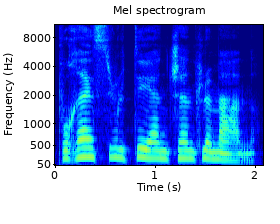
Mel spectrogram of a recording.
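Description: A woman's voice: medium pitch, a little slow, a little mellow, lightly acted. A woman reading an audiobook, voicing an agitated male schoolmaster who raises his voice in trembling outbursts.

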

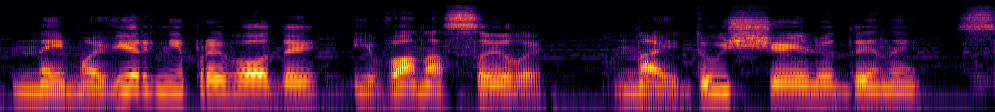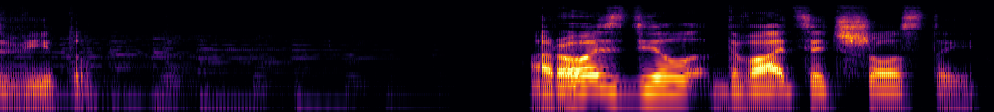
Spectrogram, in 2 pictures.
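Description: Guy reading a storybook out loud, bouncy intonation, super dry studio sound. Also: medium pitch, no echo. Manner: expressive, storytelling. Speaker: audiobook narrator. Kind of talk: scripted narration.

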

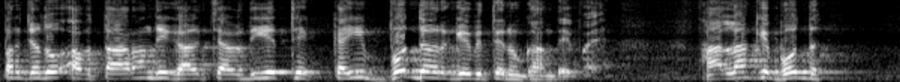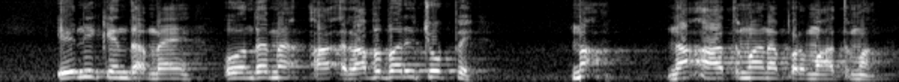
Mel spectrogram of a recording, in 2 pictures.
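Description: A man preaching a sermon that explains scripture, chanting each quoted verse slowly and then explaining it in brisker speech while he speaks directly to his listeners. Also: high-pitched, fairly bright tone. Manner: addresses listeners directly as an audience. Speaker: Sikh preacher giving scripture commentary. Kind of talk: katha sermon expounding scripture.

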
